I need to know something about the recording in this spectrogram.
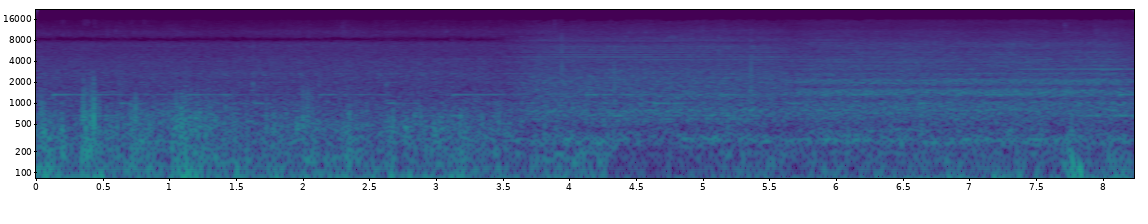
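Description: Steady low rumble of the ferry MV Hrossey's diesel engines firing up for departure, with wind buffeting the microphone on the open deck.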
